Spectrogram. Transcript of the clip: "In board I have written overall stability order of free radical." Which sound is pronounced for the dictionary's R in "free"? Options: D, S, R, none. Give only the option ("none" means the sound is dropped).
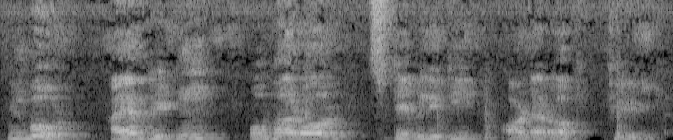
none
